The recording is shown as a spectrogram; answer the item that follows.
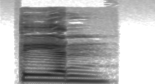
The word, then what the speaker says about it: tiền: ông có bao nhiêu tiền tiền Tiền. – Money is pronounced with a low falling tone.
